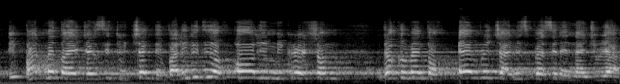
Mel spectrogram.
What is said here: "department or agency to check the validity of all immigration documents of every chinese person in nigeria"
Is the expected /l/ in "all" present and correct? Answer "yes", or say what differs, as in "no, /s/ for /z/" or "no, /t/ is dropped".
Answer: yes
